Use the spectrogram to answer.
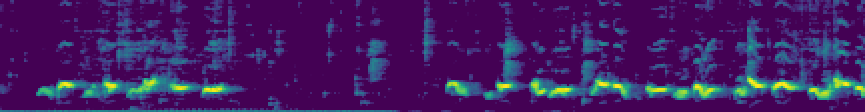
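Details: Red-billed leiothrix singing a bright, bouncy warble of short slurred notes in quick succession; a low steady hum fills the first three seconds, then the song continues clearly in two lively phrases.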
